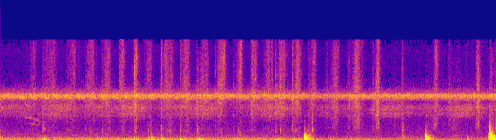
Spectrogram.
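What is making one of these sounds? A brush swishes softly over wood.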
